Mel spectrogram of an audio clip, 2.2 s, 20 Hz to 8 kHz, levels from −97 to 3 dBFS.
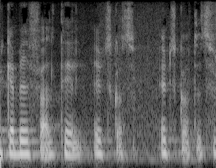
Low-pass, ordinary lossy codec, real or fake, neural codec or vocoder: none; none; real; none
